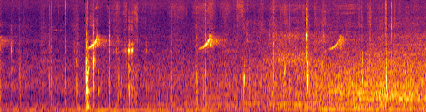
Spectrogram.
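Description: A small bird chirping short single notes about once a second, over faint clicks and rustles as the chainsaw's air filter is unscrewed and lifted out. A low hum grows louder in the second half.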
